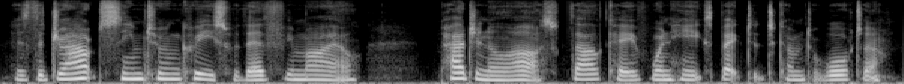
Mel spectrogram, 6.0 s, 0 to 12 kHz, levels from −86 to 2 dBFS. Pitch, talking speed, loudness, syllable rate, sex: 190 Hz, 190 wpm, -18 LUFS, 6.2 syllables/s, female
